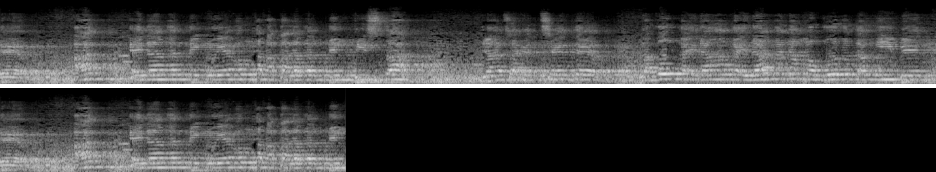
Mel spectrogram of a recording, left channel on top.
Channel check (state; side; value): drops out; right; at 3.5 s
